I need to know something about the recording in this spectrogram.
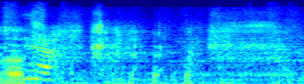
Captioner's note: chuckles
